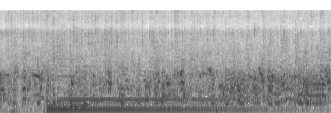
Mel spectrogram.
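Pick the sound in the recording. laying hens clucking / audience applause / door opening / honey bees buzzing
laying hens clucking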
